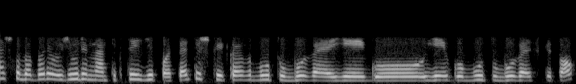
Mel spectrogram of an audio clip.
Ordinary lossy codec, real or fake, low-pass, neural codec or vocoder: AAC, 32 kbps; real; 3.6 kHz; none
